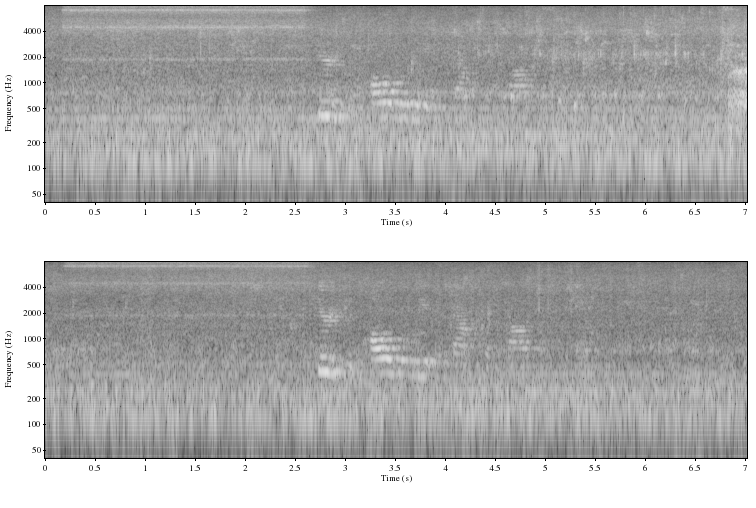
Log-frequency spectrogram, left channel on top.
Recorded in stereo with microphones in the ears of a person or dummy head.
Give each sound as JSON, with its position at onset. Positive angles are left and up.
{"t": 0.2, "sound": "boiling", "side_deg": 40, "distance_m": 3.5}
{"t": 2.7, "sound": "a woman speaking", "side_deg": -35, "distance_m": 5.5}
